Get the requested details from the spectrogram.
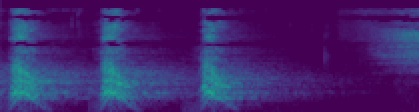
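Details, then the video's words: Dog talking back when told to sit, giving three short, sharp barks about half a second apart, each fading quickly, followed by brief quiet and a faint hiss. "The dog that talks back at you!!"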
